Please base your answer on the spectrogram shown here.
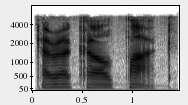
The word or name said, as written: Karakalpak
